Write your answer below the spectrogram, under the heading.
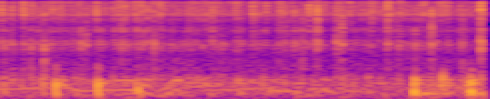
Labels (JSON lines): {"label": "biophony, cascading saw", "recorder": "HydroMoth"}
